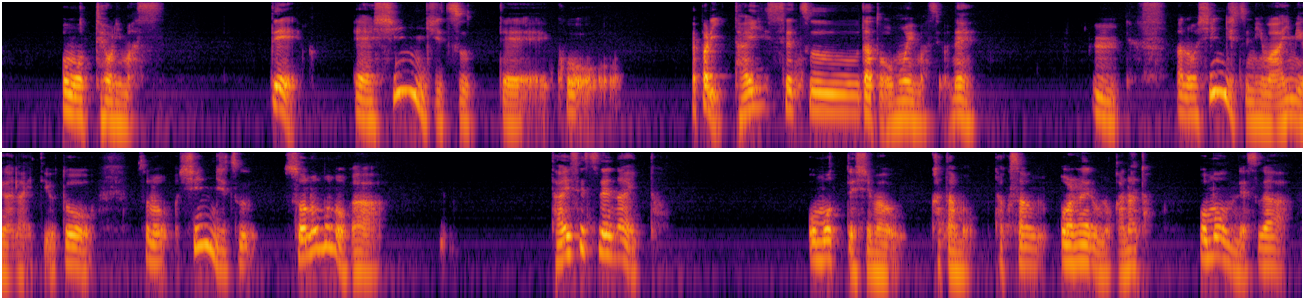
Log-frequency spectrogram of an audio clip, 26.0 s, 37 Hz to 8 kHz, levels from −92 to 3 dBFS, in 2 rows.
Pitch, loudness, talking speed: 110 Hz, -22 LUFS, 200 characters per minute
